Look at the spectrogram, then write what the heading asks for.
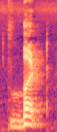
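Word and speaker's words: but: बट व्हाई? बट बी यू टी से बुट नहीं पढ़ते।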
